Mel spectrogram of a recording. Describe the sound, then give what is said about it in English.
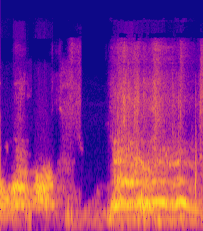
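Dogs bark loudly: a couple of quick barks, a short pause, then a longer run of strained, howling barks with no talking. “Well, it's actually that my daughter nannies, and she actually brought the children over to see the dogs,”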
